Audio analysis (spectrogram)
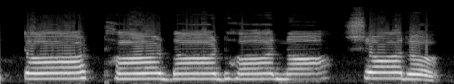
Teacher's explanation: जीभ जो है वो तालु में जाने के बाद थोड़ी सी मुड़ जाती है, वो हमारी मूर्धा हो जाती है, तालु के पीछे वाली जगह को थोड़ी सी स्पर्श करती है, उसे हम मूर्धा कहते हैं।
